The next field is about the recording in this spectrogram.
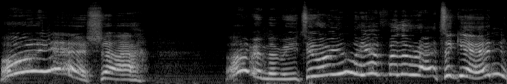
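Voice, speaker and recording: This is a put-on character voice at an extremely high pitch. It moves at a fairly slow pace, and the pitch swings very widely. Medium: actual play. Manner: halting, stammering.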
